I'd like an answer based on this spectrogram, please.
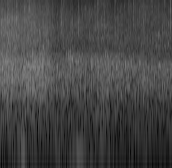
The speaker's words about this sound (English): Yeah, you can clap, that's fine.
